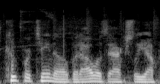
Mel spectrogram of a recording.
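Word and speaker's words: Cupertino: was California California California capino or catino how do you say that it's copertino but I was actually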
